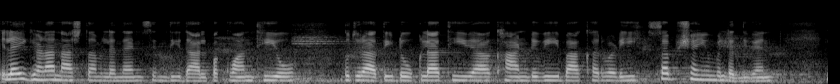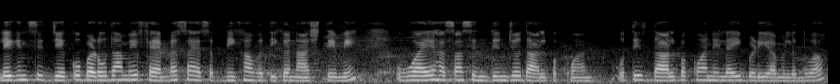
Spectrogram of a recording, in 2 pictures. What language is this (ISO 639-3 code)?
snd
